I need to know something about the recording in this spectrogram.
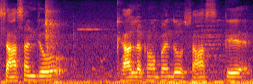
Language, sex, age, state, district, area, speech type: Sindhi, male, 45-60, Uttar Pradesh, Lucknow, rural, spontaneous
